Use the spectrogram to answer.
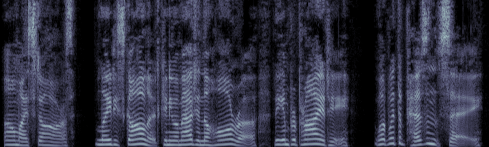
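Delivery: put-on overdone posh English accent, teasing the ghost; Hayward's English accent mocked. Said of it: "in his best impersonation of Hayward's accent".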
